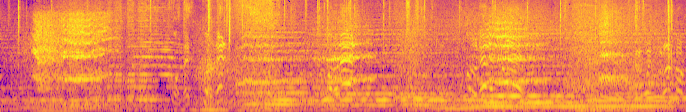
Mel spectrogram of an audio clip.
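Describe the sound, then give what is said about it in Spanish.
Cars speed past on Park Avenue with tires skidding: engines roar without a break while many sharp tire squeals rise and fall over the traffic noise. “Con gesto desesperado, Frank se lanza a la calzada. Los coches le pasan rozando.”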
